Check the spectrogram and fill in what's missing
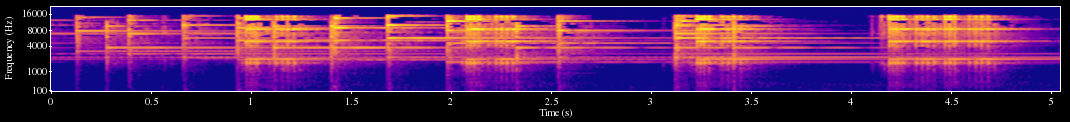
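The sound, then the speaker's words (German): A bicycle bell rings in quick repeated bursts of bright metallic dings, with short pauses between flurries, clear with no voices present. “Zwei Räder, eine Klingel und eine wartungsfreie Laufzeit von höchstens 5 Tagen am Stück.”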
